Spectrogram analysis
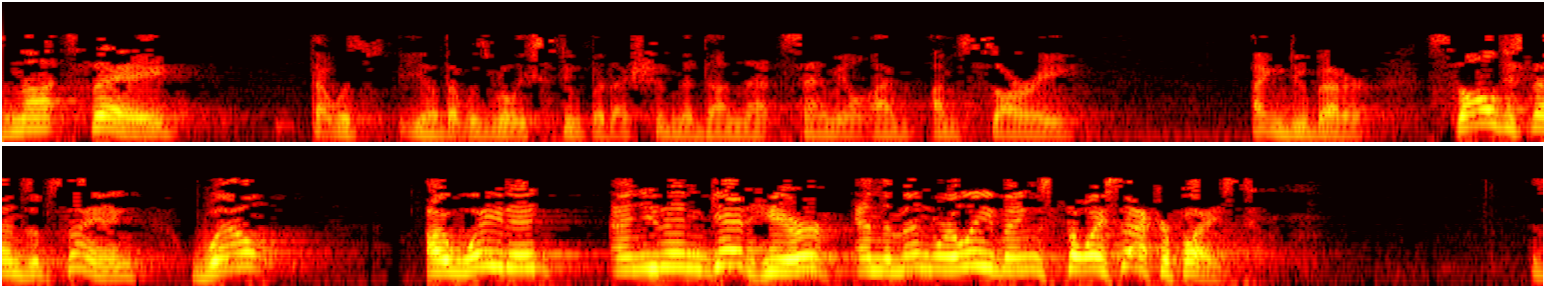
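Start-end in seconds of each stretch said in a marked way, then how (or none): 1.5-6.8 very soft, low confession; contrite apology. Acted. Imagined apology Saul never made. 8.6-14.0 loud, higher-pitched excuse; defensive self-justification. Acted. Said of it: "that's just self-justification".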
